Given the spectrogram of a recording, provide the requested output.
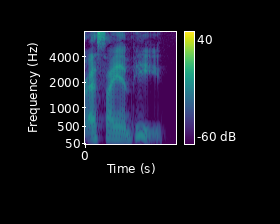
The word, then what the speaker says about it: SIMP: Is it SIMP or S-I-M-P? – I personally think it's S-I-M-P.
